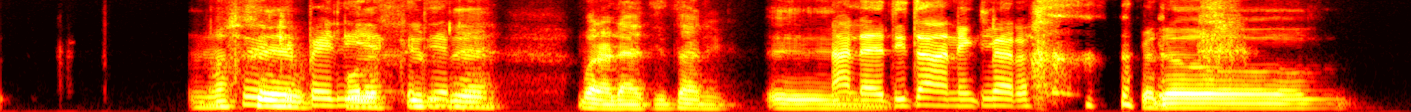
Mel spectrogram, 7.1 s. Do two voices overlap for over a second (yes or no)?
yes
